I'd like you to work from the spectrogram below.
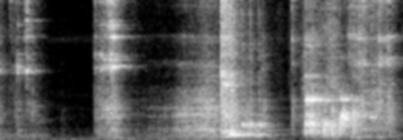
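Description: A metal stand piece from a Harbor Freight Bauer bandsaw is flipped over, giving clattering metallic clanks and scrapes in a few close, loud bursts with short pauses between.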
